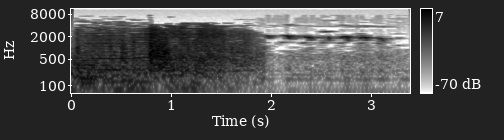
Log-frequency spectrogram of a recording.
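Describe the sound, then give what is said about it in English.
A single heavy big-game rifle shot booms, fired at an attacking crocodile, its rumbling echo rolling on for over a second before fading, leaving faint bird chirps in the quiet afterward. “I had to shoot.”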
